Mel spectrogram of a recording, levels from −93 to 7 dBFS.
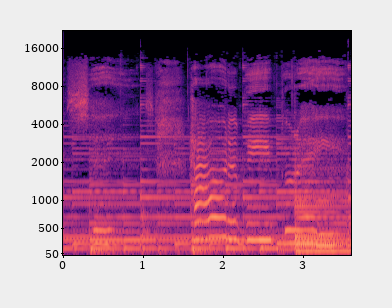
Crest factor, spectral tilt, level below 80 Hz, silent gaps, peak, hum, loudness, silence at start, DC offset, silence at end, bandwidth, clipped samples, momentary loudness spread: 16 dB; -5 dB/octave; -46 dBFS; none; -4 dBFS; none; -19 LUFS; 0 s; under 0.1%; 0 s; 14.5 kHz; under 0.1%; 8 LU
